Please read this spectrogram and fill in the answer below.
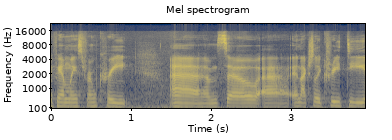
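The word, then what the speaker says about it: Κρήτη: And actually Kriti is the Greek pronunciation of Crete.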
